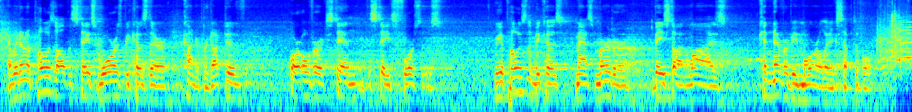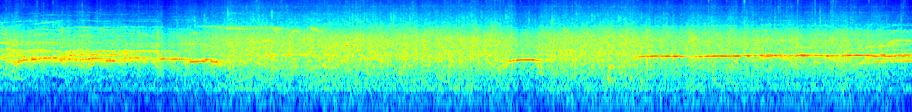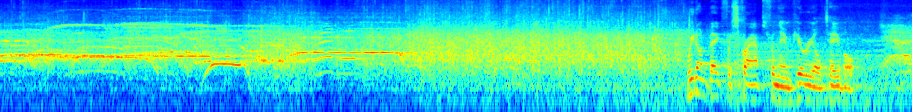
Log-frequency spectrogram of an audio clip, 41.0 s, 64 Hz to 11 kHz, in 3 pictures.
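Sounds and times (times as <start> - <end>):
crowd applauding: 13.1 - 37.8
audience shouts and whoops: 13.3 - 19.0, 21.2 - 22.0, 22.8 - 33.8, 40.6 - 41.0.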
